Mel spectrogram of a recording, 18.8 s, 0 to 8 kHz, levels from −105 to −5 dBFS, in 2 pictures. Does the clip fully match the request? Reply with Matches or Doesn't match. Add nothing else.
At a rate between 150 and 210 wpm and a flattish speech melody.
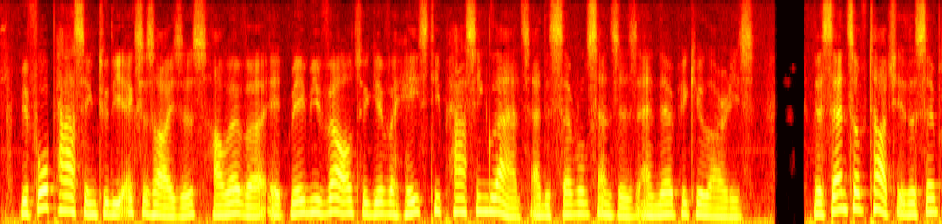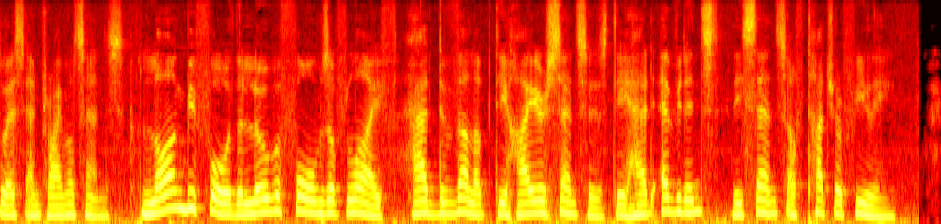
Doesn't match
